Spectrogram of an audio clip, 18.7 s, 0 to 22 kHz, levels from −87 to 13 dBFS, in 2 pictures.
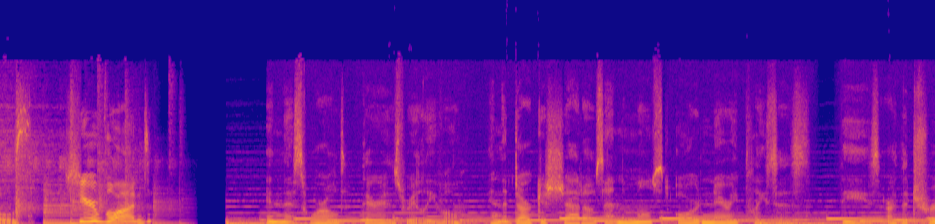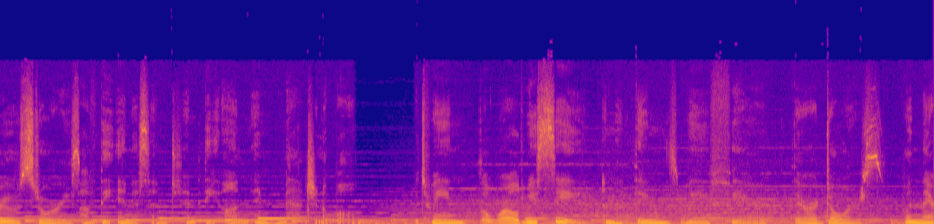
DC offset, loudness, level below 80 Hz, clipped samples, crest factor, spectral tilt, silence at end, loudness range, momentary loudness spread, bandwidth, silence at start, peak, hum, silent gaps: under 0.1%; -15 LUFS; -28 dBFS; under 0.1%; 14 dB; -5 dB/octave; 0 s; 4 LU; 11 LU; 16.5 kHz; 0 s; 0 dBFS; none; 1.98-2.26 s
